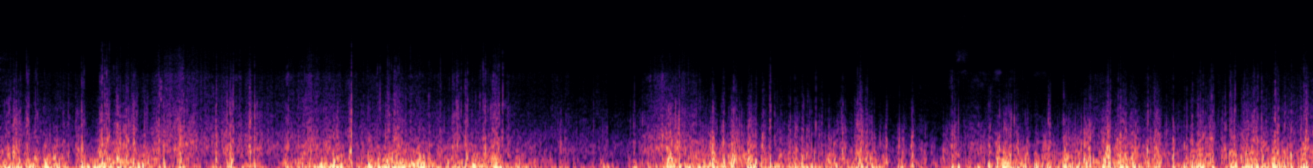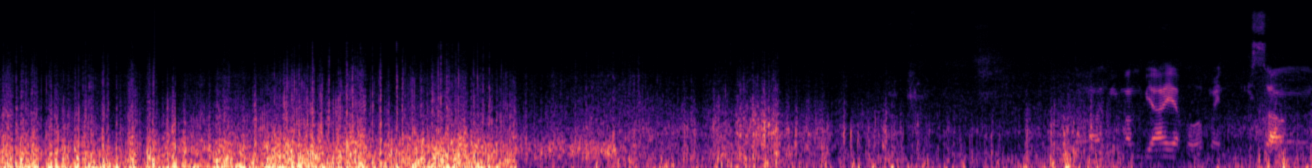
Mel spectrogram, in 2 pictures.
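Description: Loud, gusty wind buffeting the phone's microphone, rumbling and uneven, easing sharply about eighteen seconds in.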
